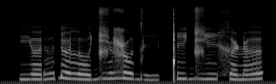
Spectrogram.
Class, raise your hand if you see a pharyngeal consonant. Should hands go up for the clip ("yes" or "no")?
no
